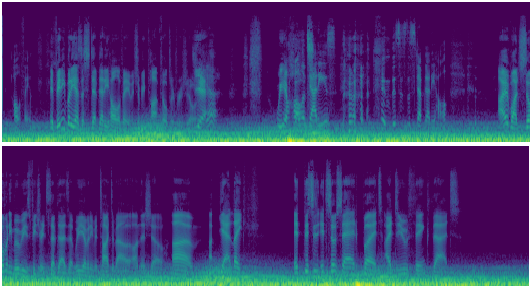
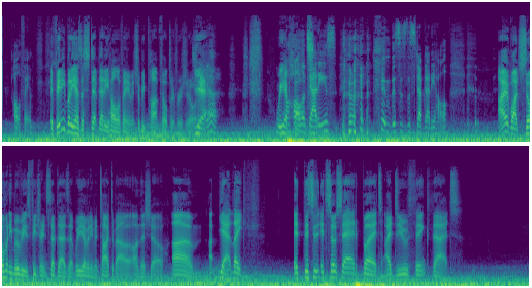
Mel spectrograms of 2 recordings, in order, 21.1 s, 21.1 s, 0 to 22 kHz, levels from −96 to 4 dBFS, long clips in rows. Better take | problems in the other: second | low rumble; loud; throughout; 3 dB below the speech; faint in the second

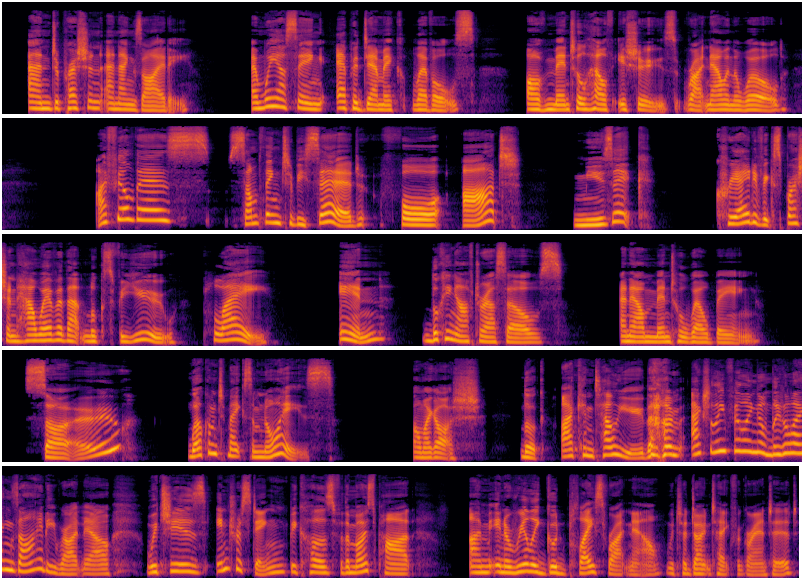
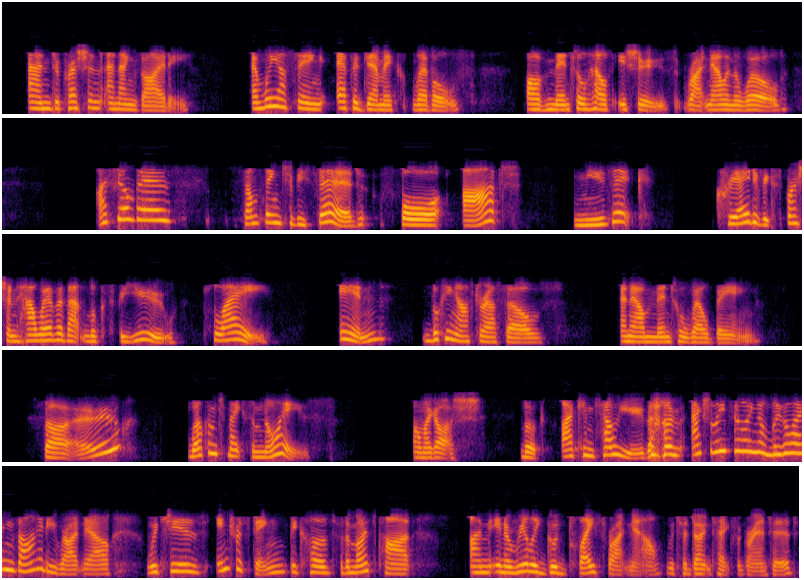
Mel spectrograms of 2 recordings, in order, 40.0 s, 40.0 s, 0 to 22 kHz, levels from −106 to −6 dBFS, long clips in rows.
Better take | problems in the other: first | phone-call audio; poor line; nothing above 3 kHz

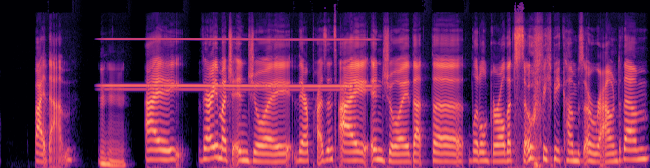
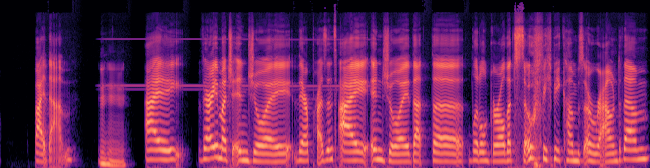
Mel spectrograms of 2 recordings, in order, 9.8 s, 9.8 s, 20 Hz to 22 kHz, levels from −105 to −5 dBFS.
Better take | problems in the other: second | high-pitched whine; loud; from 1.5 to 5.5 s; 2.5 kHz, 7 dB below the speech; faint in the second

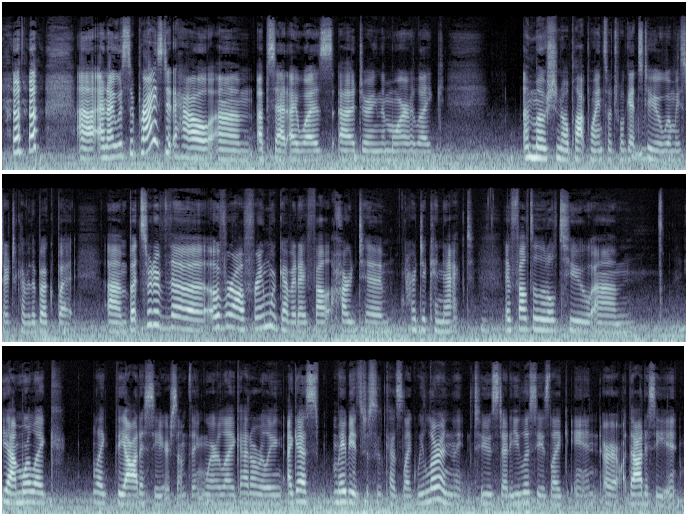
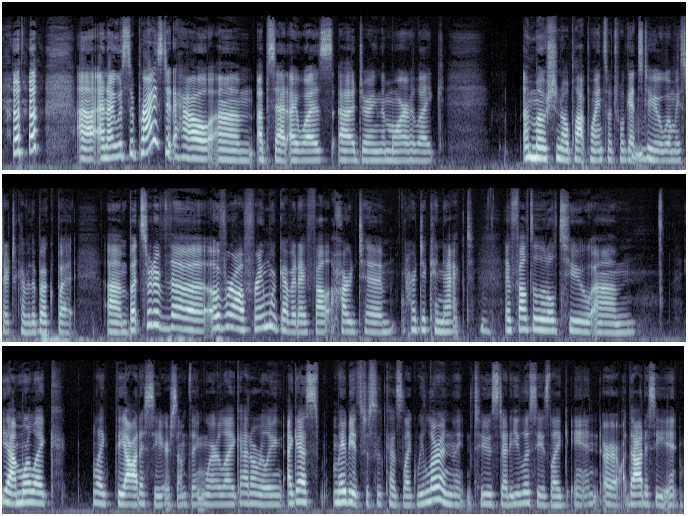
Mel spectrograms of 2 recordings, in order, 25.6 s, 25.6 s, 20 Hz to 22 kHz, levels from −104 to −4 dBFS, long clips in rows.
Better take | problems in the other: second | low rumble; faint; throughout; 20 dB below the speech

